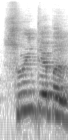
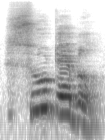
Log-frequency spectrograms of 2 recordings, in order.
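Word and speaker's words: suitable: Fruit, সুটেবল, দেখো সুইটেবল নয়, সুটেবল।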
